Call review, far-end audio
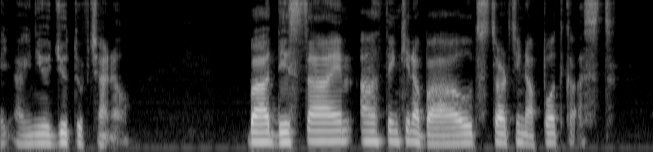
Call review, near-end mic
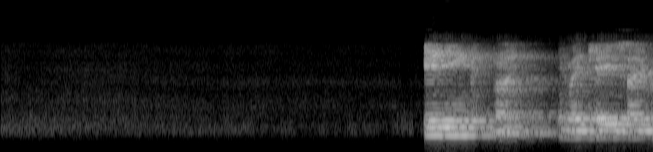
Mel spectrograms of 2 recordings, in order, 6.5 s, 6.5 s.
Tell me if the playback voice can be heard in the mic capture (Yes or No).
No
